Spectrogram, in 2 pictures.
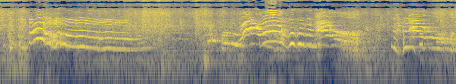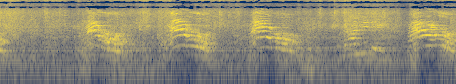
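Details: Pet cat protesting a bath indoors: a rapid run of loud, wavering yowls and meows, some bending up then down, repeated every second or so, with splashing water faint beneath.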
